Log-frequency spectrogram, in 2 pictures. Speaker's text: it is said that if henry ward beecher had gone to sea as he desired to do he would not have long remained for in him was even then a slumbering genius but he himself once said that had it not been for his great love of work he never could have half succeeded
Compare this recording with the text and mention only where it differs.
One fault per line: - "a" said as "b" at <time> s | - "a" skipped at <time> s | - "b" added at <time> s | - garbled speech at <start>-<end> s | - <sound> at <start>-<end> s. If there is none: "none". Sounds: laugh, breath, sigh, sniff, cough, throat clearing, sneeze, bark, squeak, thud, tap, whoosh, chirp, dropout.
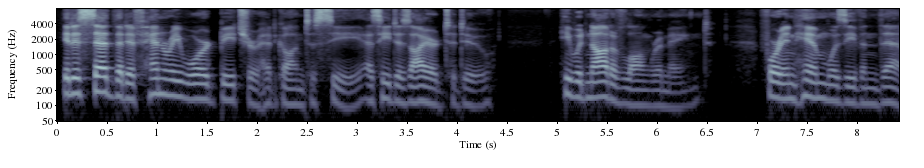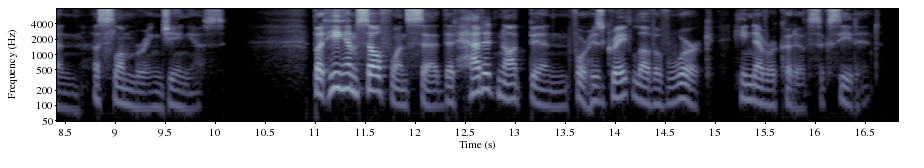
- "half" skipped at 16.0 s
